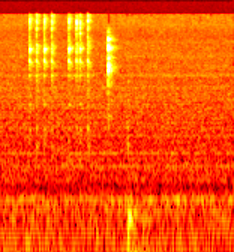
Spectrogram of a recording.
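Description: A quick run of computer keyboard keystrokes, about half a dozen sharp clicks in the first second or so, over a low steady hum.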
